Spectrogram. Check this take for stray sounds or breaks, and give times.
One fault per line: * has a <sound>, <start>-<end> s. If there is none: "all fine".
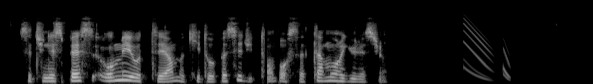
* has a dropout, 2.6-2.7 s
* has a chirp, 4.6-5.1 s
